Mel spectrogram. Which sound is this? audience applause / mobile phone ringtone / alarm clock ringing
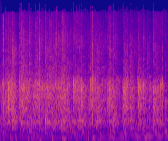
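audience applause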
